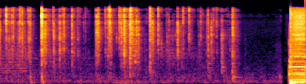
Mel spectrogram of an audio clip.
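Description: Plastic parts of an Iron Knights Raiden transforming robot toy clicking as they are folded and snapped into place by hand: a scatter of light, irregular clicks, one sharper click about half a second in. Music starts abruptly just before the end.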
